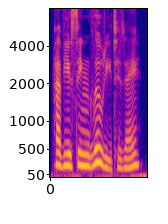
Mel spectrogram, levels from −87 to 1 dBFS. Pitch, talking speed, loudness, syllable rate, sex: 195 Hz, 245 wpm, -16 LUFS, 5.6 syllables/s, female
